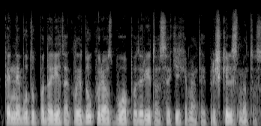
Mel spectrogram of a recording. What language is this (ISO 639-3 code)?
lit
